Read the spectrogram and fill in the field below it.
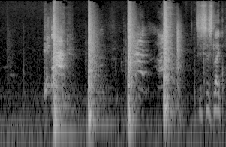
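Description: Drums are struck hard and fast.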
